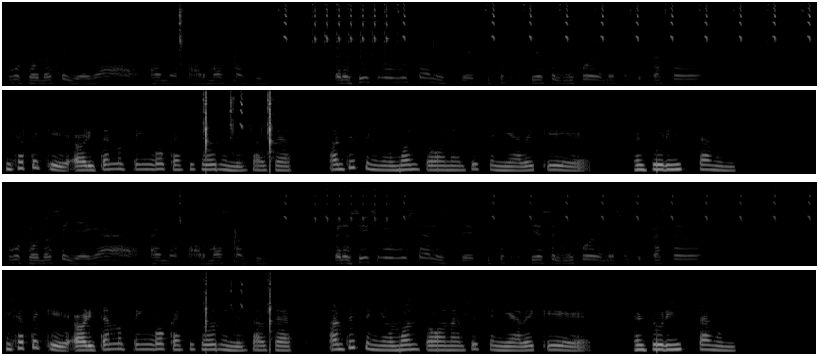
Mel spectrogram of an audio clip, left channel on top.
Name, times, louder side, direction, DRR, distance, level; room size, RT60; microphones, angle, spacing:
voice 1, 0.0-2.7 3.3-7.0 12.8-12.9, right 2 dB, 60° right, 4.5 m, -59 dB
Mechanisms, 1.8-1.9 2.8-4.3 4.8-8.4 10.2-10.9, left 12 dB, 45° left, 0.6 m, -41 dB
voice 2, 8.2-11.1 11.4-14.0 14.5-15.5, right 2 dB, 35° right, 0.7 m, -41 dB
open air
head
